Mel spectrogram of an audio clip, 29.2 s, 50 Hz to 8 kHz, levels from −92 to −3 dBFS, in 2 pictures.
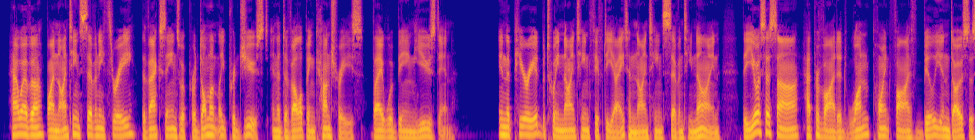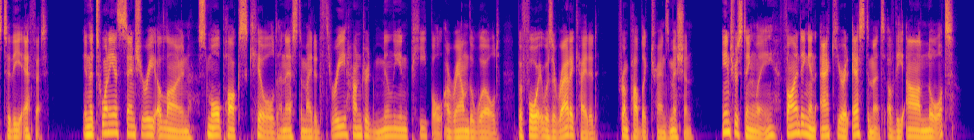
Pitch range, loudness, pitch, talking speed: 90-120 Hz, -18 LUFS, 105 Hz, 135 wpm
